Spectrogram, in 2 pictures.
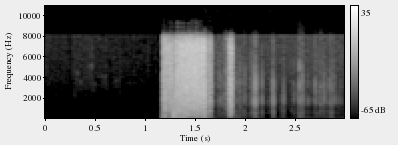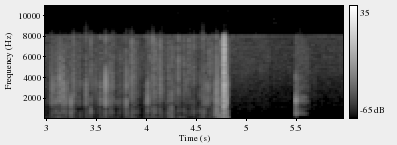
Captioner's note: A short high noise that sounds like static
